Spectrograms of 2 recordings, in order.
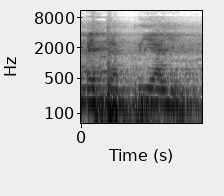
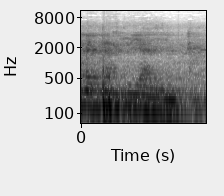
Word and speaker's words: Medan Prijaji: bikinan masyarakat pribumi namanya Medan priayi atau tulisannya kalau bahasa dulu itu Medan prijaji kita membacanya Medan priayi media bikinannya orang Indonesia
